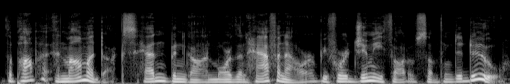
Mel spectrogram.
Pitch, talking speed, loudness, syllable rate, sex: 130 Hz, 235 wpm, -17 LUFS, 5.5 syllables/s, male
